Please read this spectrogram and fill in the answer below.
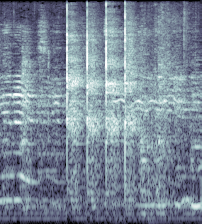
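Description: A spoon clicks several times against a stainless steel pot as rice and frozen peas are stirred, over background music.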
